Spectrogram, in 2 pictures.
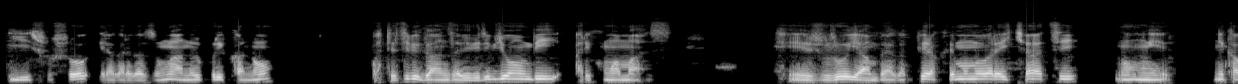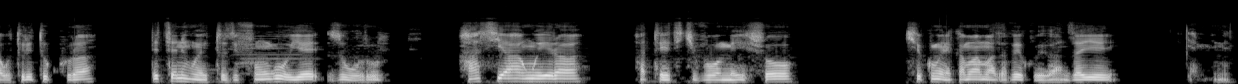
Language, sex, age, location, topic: Kinyarwanda, male, 36-49, Kigali, health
